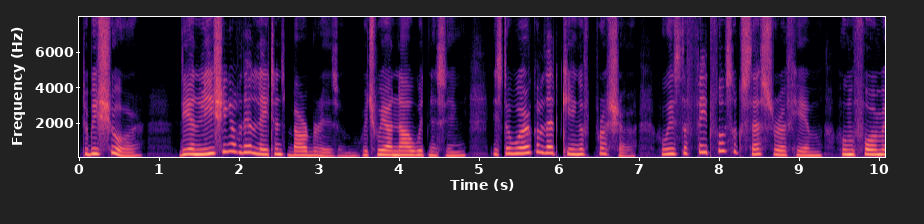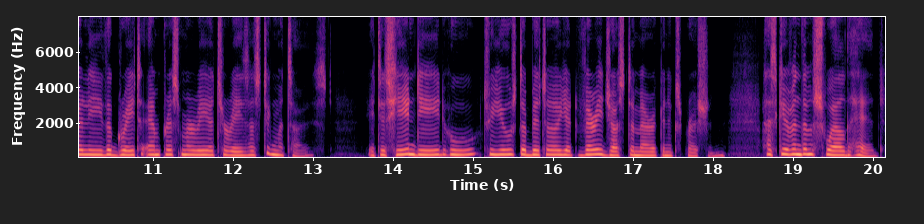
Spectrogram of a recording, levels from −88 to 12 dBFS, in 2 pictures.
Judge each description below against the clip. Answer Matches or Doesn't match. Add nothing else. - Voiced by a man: Doesn't match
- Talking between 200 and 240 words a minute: Doesn't match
